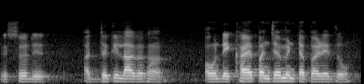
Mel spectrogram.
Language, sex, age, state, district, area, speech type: Sindhi, male, 18-30, Maharashtra, Thane, rural, spontaneous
